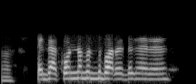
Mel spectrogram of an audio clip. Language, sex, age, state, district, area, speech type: Malayalam, female, 30-45, Kerala, Kollam, rural, conversation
